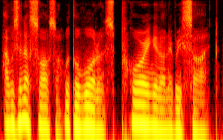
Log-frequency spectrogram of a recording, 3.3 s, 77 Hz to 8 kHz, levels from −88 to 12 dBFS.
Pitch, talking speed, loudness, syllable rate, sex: 110 Hz, 235 wpm, -17 LUFS, 6.0 syllables/s, male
